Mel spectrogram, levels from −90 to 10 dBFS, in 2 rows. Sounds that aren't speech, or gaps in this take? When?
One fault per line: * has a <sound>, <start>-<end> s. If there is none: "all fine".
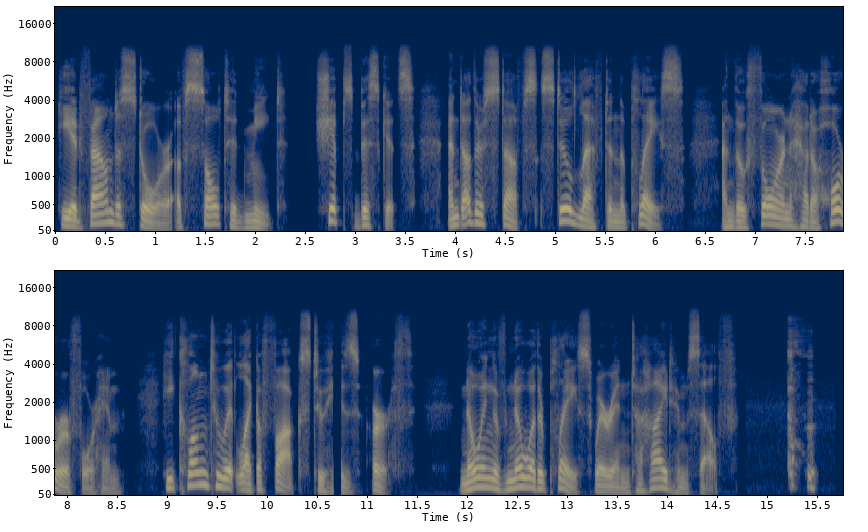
* has a dropout, 10.7-10.8 s
* has a cough, 15.2-15.5 s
